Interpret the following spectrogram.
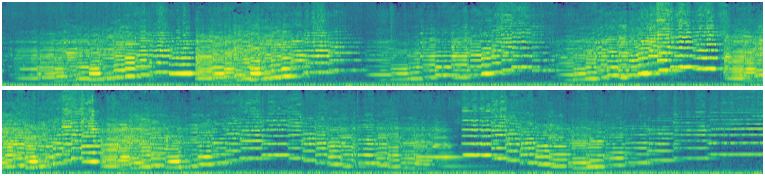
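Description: Viola and classical guitar playing a classical duo piece together, in repeated falling runs of quick notes.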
